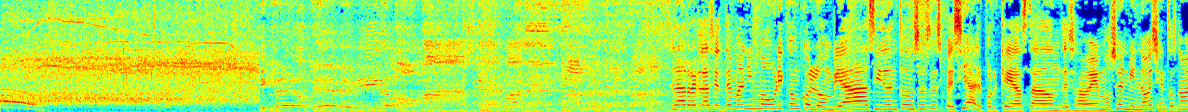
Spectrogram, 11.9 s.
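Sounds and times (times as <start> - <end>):
high whoop sliding downward in pitch: 0.0 - 2.6
large crowd applauding: 0.0 - 2.8
large crowd cheering and shouting: 0.0 - 6.6
speech: 2.6 - 5.3, 6.7 - 11.8.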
